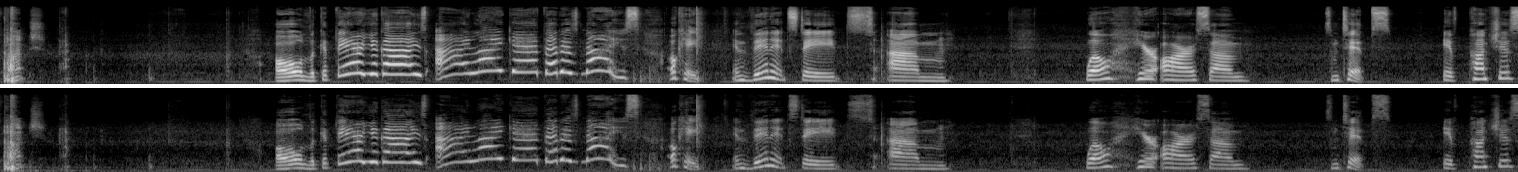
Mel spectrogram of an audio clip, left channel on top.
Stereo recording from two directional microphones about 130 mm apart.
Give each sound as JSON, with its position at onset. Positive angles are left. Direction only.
{"t": 0.2, "sound": "a sound", "side_deg": 90}
{"t": 2.7, "sound": "speech", "side_deg": 65}
{"t": 10.9, "sound": "speech", "side_deg": 60}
